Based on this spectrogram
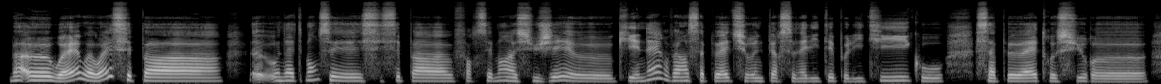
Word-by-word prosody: Bah, 190 +2 +2
heu, 190 -1 +4
ouais 150 +5 +4
ouais 205 -8 +1
ouais, 170 - +1
c'est 210 - +4
pas, 160 -2 +2 0.3
heu, 460 -2 -2
honnêtement, 180 +3 -4
c'est 170 -7 0
c'est 155 - +3
c'est 180 -3 0
pas 155 -1 -1
forcément 170 +3 -4
un 165 - -1
sujet, 165 +4 +2
heu, 145 -2 -5
qui 155 - 0
énerve 215 - -2
hein? 175 0 -1
Ça 165 0 +3
peut 155 - -10
être 155 +1 0
sur 150 - +4
une 150 0 -6
personnalité 145 0 -1
politique 170 +6 -3
ou 145 -1 -8 0.3
ça 150 - +4
peut 150 +2 -3
être 155 0 -1
sur, 155 +1 +3
heu, 130 -1 -4
160 Hz, 170 wpm, -22 LUFS, 150-175 Hz, 0.3 s, heu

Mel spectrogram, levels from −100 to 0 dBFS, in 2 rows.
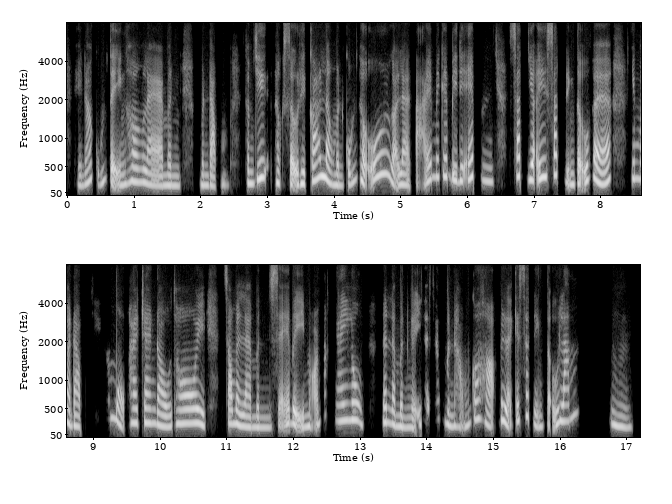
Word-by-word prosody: thì 175 - -5
nó 215 +8 -1
cũng 195 -7 -9
tiện 185 - +2
hơn 235 +1 +1
là 200 -6 +2
mình 170 -1 -1 0.3
mình 180 -1 -2
đọc. 180 - 0 0.4
Thậm 210 -1 +1
chí 295 +7 +4
thực 215 -2 -2
sự - - +3
thì 205 - +4
có 260 +9 +2
lần 265 - +5
mình 180 -1 -1
cũng 195 +8 -3
thử, - - +4 0.4
gọi - - +2
là, 190 0 +2
tải 245 +4 -1
mấy 320 +2 -3
cái 330 0 0
PDF, 275 +1 +1
ưm, 250 -2 -4 0.3
sách 330 0 +1
giấy 280 +3 +4
sách 355 +1 +1
điện 210 -4 -2
tử 240 - +4
về 260 -5 +7
á, 235 - +4 0.3
nhưng 290 0 -3
mà 265 - +3
đọc 200 -3 -1 0.2
chỉ - - -41
có 340 +1 -8
1-2 250 -1 0
trang 250 0 0
đầu 195 -4 +2
thôi, 245 -1 +4 0.3
xong 235 - +1
rồi 225 -3 +4
là 190 -2 +2
mình 175 -1 -3
sẽ 180 - -1
bị 230 -7 +3
mỏi 195 +5 -1
mắt 375 - -18
ngay 290 +1 -1
luôn, 300 -2 +2 0.3
nên 260 -1 0
là 225 - +2
mình 190 -3 +1
nghĩ 175 +3 -2
là - - -10
chắc 320 - -19
mình 215 -5 -1
hổng 195 +3 -5
có 315 - -1
hợp - - 0
với 295 - +3
lại - - +3
cái 285 - -3
sách 370 +2 -4
điện 195 -5 -4
tử 195 - -4
lắm. 285 +8 -1 0.5
Ừm. 190 -6 -2
235 Hz, 245 wpm, -21 LUFS, 190-280 Hz, 0.5 s, về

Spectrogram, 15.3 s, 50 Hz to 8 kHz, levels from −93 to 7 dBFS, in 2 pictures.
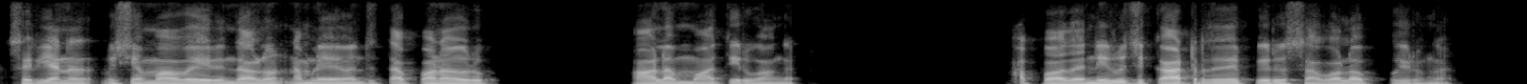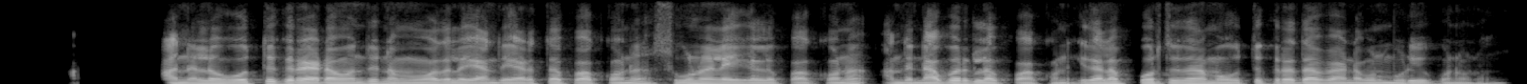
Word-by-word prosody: சரியான 140 +3 +1
விஷயமாவே 130 0 +1
இருந்தாலும், 120 +5 +1
நம்மளை 110 -2 +1
வந்து 140 +4 -7
தப்பான 130 +3 +2
ஒரு 115 - +1 0.8
ஆளா 125 +2 +3
மாத்திருவாங்க. 105 -3 -2 1.1
அப்ப - - -18
அத 110 0 +3
நிரூபுச்சு 150 +5 +2
காட்டுறதே 125 0 +3
பெரும் 115 +1 +1
சவாலா 110 +2 +1
போயிருங்க. 95 -1 -5 1.3
அதனால 125 +4 +1
ஒத்துக்கிற 155 +5 0
இடம் 130 0 +3
வந்து, 125 +6 -1
நம்ம 125 -3 -1
முதல்ல 130 +1 +1
அந்த 110 -1 -2
இடத்த 130 +5 -1
பார்க்கணும். 115 +6 -1
சூழ்நிலைகள 130 -5 +1
பார்க்கணும். 110 +7 -3
அந்த 120 - -1
நபர்கள 145 +1 +2
பார்க்கணும். 100 +1 -4
இதெல்லாம் 140 +4 +1
பொறுத்து 135 +1 0
தான் 150 - +3
நம்ம 110 -4 0
ஒத்துக்கிறதா? 130 +3 0
வேணாமான்னு 110 0 0
முடிவு 105 +1 -1
பண்ணணுங்க. 95 +7 -6
125 Hz, 150 wpm, -23 LUFS, 110-135 Hz, 1.3 s, ஆளா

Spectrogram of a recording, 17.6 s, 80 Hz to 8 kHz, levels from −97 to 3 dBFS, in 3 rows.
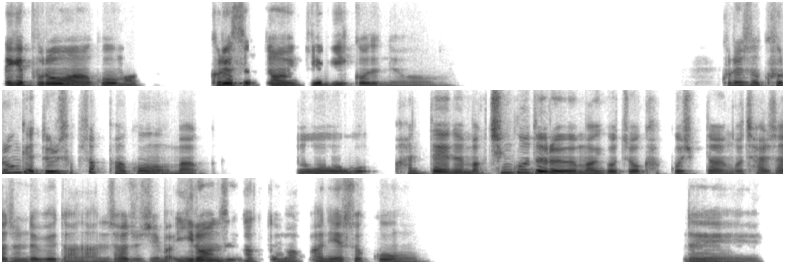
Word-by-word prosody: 되게 155 0 +6
부러워하고 150 -4 +6
막 105 -2 -5 0.5
그랬었던 175 - +5
기억이 135 -6 +1
있거든요. 95 -2 -5 2.0
그래서 230 +1 -2
그런 245 +8 -2
게 - - +1
늘 180 -1 +3
섭섭하고 210 - -4
막 95 -1 -5 0.7
또 145 -5 -2 0.2
한때는 200 -5 0
막 - - -4
'친구들은 200 - +4
막 105 -2 0
이것저것 125 +5 -2
갖고 145 - -7
싶다는 130 -5 -5
거 105 - -7
잘 100 -1 -6
사주는데 135 -1 -3
왜 100 -1 0
나는 100 -1 -9
안 95 -1 -10
사주지?' 115 -5 -4
막 100 - -7
이런 165 +8 +3
생각도 140 -8 -8
막 105 -1 -7
많이 100 +2 -3
했었고 110 -6 -4 1.9
네. 95 -4 -6
135 Hz, 260 characters per minute, -22 LUFS, 105-170 Hz, 2.0 s, 되게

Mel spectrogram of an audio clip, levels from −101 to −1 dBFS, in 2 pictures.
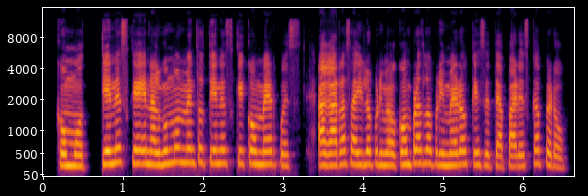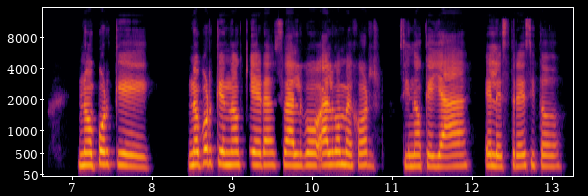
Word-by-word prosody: como 245 -2 +2
tienes 300 +3 +3
que, 290 -1 +4
en 280 - +3
algún 275 +2 +3
momento 310 -1 -1
tienes 295 0 -2
que 290 -2 -3
comer, 275 -1 +2
pues, 245 -2 -8 0.2
agarras 255 +2 +4
ahí 265 -1 +2
lo 275 0 0
primero, 255 -2 0
compras 290 +2 +2
lo 290 -1 0
primero 260 +1 +1
que 265 0 -2
se 245 -1 -4
te 235 0 -2
aparezca, 235 +5 -2
pero 225 -7 -4 0.5
no 260 -1 +1
porque 250 -6 0 0.4
no 270 +1 +2
porque 300 -1 +1
no 265 0 +1
quieras 265 -1 -1
algo 255 0 +1
algo 265 +2 +3
mejor, 260 0 -2 0.4
sino 235 0 -4
que 235 -2 -2
ya 235 +2 0 0.2
el 245 -1 -1
estrés 240 +2 -4
y 255 - -6
todo. 235 -1 -7
260 Hz, 170 wpm, -23 LUFS, 245-275 Hz, 0.5 s, que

